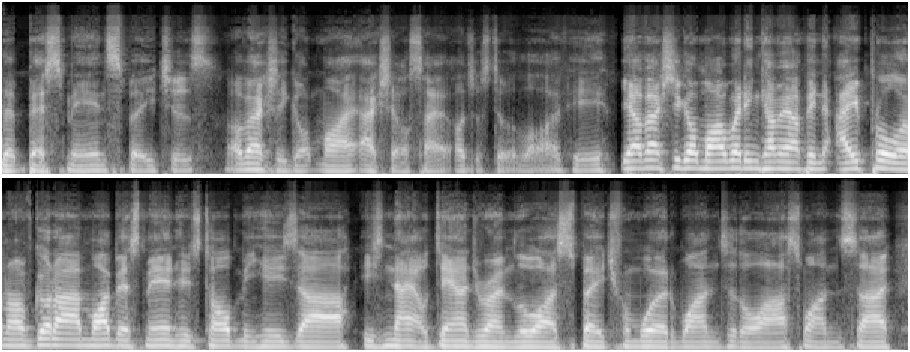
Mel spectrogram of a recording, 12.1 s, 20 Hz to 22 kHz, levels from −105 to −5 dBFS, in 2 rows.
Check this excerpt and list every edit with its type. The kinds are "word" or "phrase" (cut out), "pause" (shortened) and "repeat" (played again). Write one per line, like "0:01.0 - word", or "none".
0:04.1 - pause
0:08.4 - pause

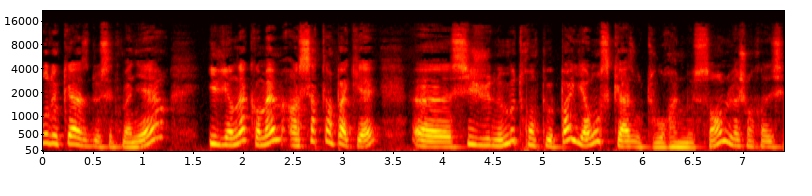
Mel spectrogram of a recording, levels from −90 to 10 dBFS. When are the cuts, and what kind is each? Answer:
none

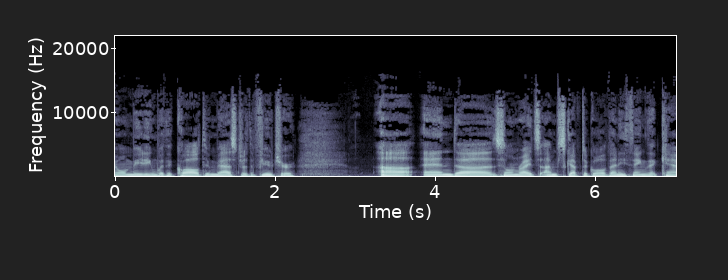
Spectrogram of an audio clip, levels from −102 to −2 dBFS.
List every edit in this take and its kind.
none

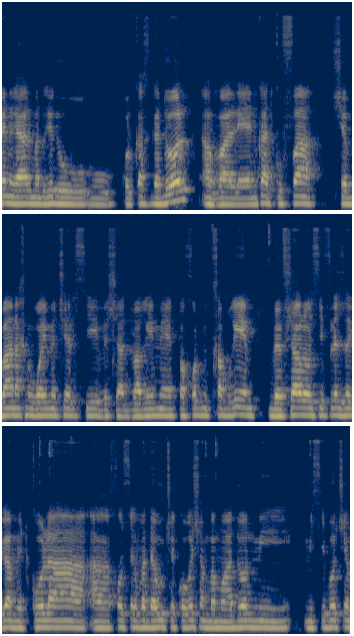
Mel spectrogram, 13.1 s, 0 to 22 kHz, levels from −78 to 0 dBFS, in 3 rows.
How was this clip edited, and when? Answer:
0:01.1 - word
0:02.4 - pause
0:03.2 - phrase
0:07.6 - pause

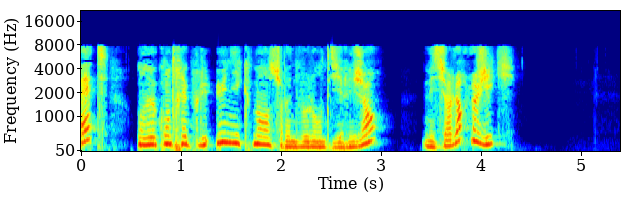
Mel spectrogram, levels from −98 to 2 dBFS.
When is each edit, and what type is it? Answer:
0:02.0 - word
0:02.5 - word

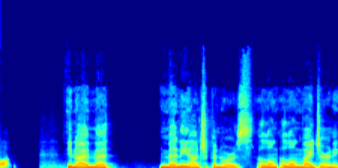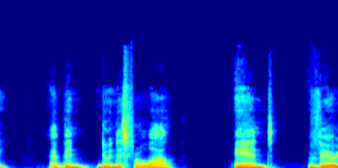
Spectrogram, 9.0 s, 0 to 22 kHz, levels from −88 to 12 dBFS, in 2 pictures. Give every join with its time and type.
0:03.7 - repeat

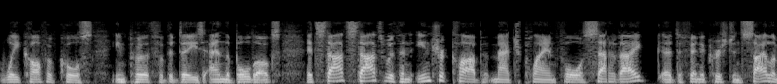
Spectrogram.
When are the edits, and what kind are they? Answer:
0:01.7 - word
0:03.5 - repeat

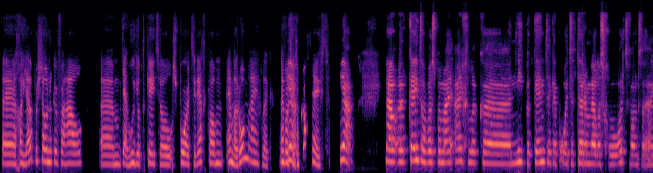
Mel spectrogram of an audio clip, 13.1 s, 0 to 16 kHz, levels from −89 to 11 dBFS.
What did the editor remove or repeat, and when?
0:03.4 - word

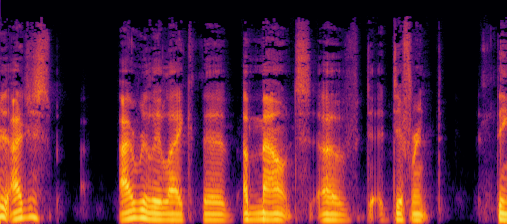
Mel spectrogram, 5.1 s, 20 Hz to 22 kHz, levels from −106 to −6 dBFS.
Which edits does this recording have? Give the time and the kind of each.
0:02.4 - pause

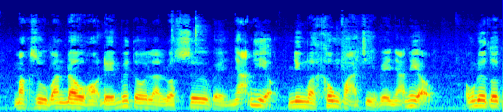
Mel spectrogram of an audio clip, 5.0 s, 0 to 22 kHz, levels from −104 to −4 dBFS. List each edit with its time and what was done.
0:02.8 - pause

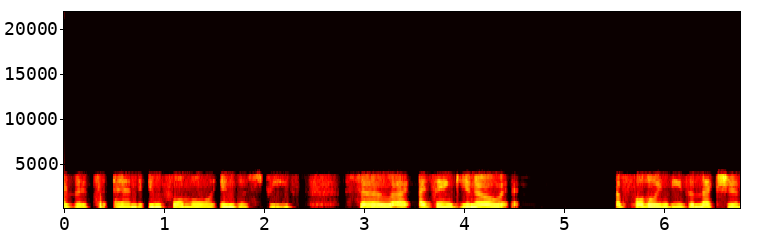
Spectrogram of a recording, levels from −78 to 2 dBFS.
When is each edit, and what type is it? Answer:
0:03.5 - word

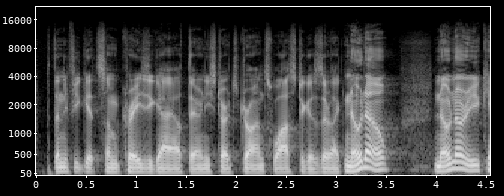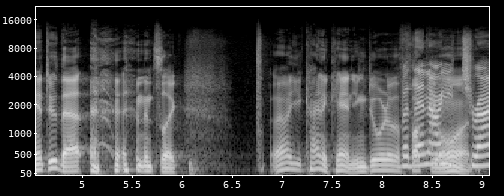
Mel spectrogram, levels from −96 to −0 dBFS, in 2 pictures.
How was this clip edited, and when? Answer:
none

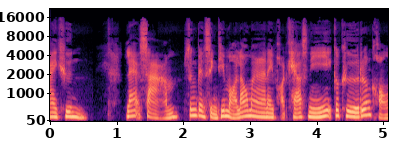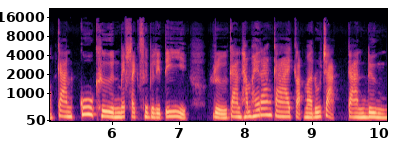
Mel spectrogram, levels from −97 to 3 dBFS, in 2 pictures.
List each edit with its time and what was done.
0:05.1 - pause
0:06.2 - word

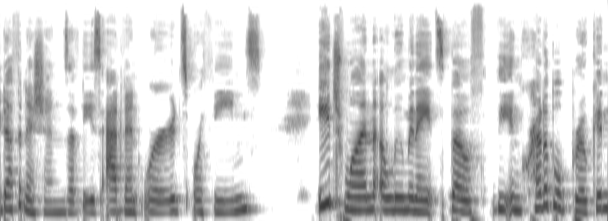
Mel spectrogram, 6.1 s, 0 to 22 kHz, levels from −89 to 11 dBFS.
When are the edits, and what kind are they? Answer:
none

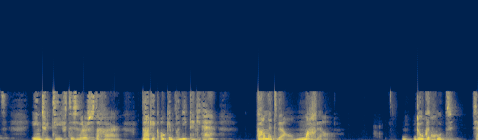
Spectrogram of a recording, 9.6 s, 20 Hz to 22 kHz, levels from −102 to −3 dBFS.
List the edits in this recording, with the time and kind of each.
0:03.0 - word
0:06.3 - word
0:08.6 - word

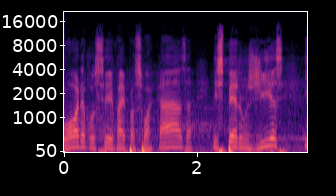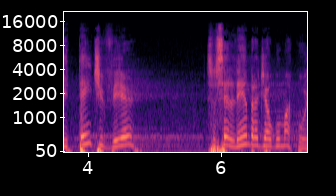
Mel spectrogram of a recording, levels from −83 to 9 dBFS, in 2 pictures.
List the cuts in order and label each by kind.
0:05.7 - pause

